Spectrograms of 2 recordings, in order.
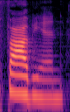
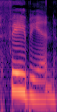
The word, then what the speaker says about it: Fabian: In Polish, it's pronounced Fabian. And in English, it's pronounced Fabian.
